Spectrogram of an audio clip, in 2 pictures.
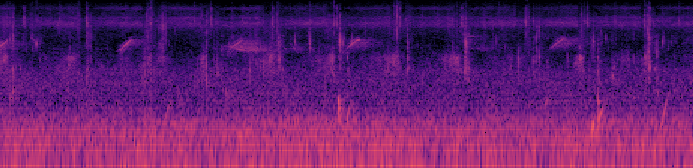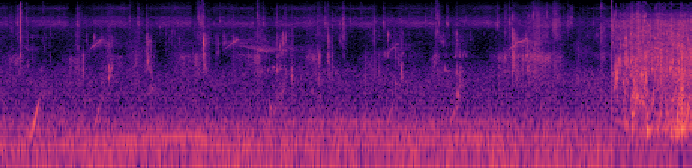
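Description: A fishing reel ticks steadily as line is wound in.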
